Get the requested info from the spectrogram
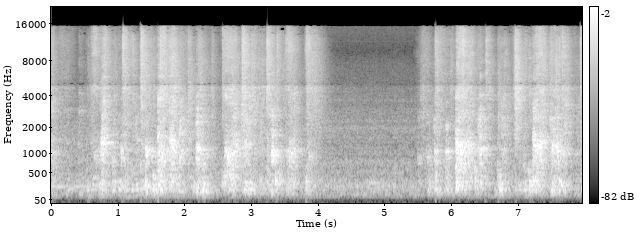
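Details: Ziggy, a happy French bulldog, spinning indoors: rapid rough snorting and grunting bursts, several per second, broken by a short lull before the excited puffing resumes.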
